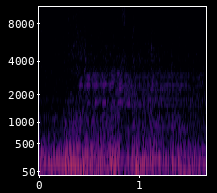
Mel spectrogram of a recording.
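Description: A sheep in Minecraft gives a short blocky bleat over a steady hum of background game noise, fairly faint and alone.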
